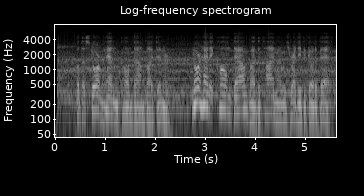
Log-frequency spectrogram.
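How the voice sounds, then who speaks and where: A man's voice: fairly low pitch, sing-song, normal speed, very noisy. A man playing a weary, reluctant businessman in an old-time radio drama. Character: weary, wry travelling businessman, reluctant and uneasy. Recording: muffled, distant, loud music behind.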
